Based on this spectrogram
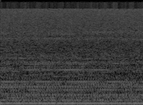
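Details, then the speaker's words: Older dryer that quit spinning, started: steady low motor hum with no drum tumbling; motor runs freely, door switch clicking, broken drum belt needing replacement. "So, first thing, when you start it, you still hear something going on. You hear it trying to run."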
